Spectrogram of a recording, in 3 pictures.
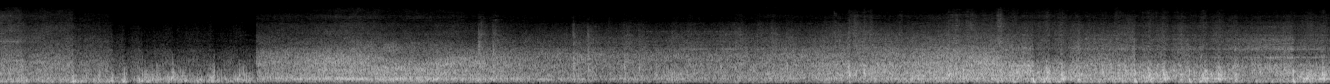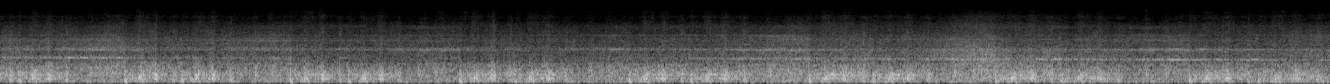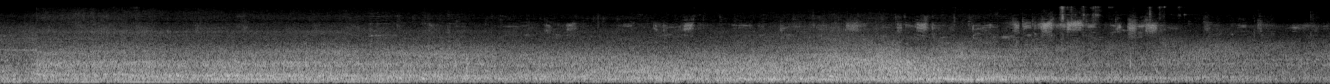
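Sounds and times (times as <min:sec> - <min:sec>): diesel train approaching: 0:00.0 - 0:39.9
train rumbling: 0:00.0 - 0:39.9.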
